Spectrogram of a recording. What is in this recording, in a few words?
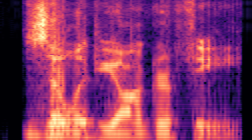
"Zoogeography", American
